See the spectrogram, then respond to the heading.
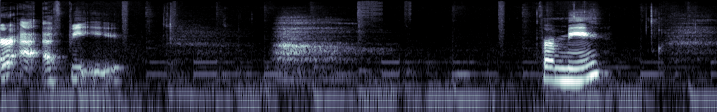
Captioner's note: sighing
